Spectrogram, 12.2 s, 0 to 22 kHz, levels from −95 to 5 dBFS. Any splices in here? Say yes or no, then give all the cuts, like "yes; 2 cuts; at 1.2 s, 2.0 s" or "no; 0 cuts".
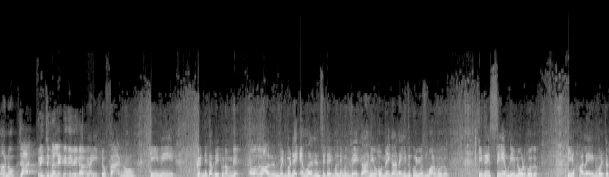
yes; 1 cut; at 1.7 s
